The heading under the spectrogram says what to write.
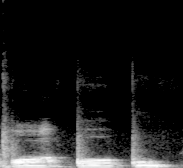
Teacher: এরপরে আছে পশ্চাৎ অ ও উ, এইগুলোকে বলা হয় পশ্চাৎ স্বর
